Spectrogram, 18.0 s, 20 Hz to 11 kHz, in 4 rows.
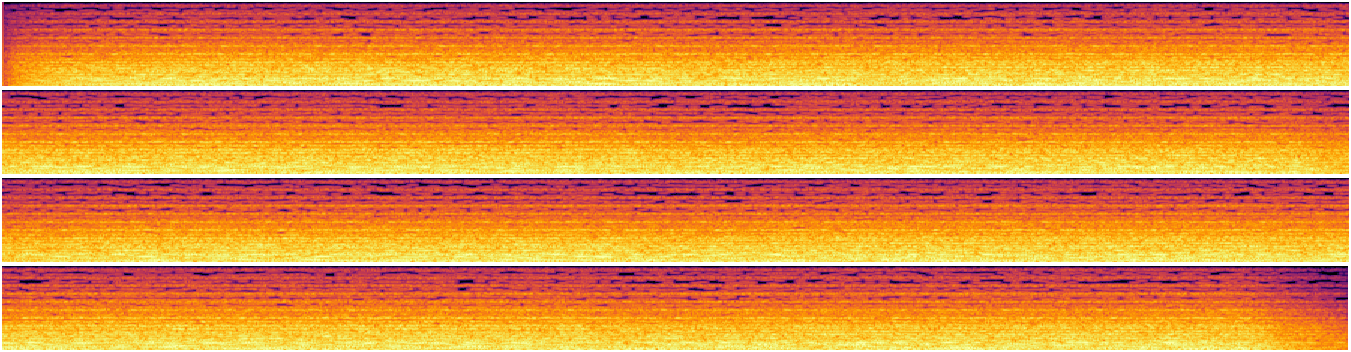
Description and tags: strings chords 109 bpm
4 chords I made in Cubase using the Turtle Beach Pinnacle sound card many years ago.
109, 109bpm, beach, bpm, loop, looped, pinnacle, string, strings, synth, synthetic, turtle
